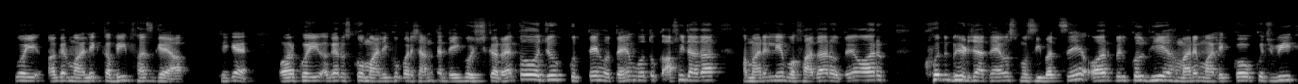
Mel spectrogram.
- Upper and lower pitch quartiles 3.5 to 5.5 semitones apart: No, average, 3.0 semitones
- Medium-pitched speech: Yes, medium, 170 Hz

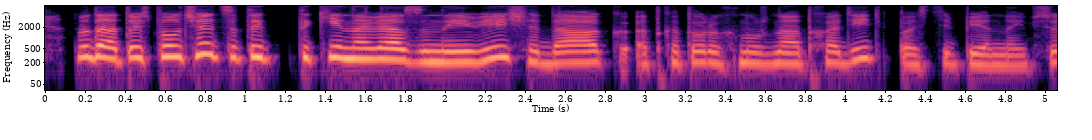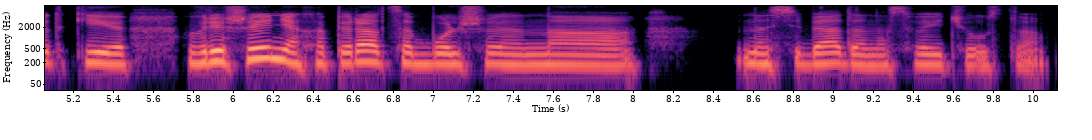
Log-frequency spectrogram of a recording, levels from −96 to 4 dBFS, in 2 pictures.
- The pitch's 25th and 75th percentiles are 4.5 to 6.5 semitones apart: Yes, average, 5.3 semitones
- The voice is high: Yes, high, 195 Hz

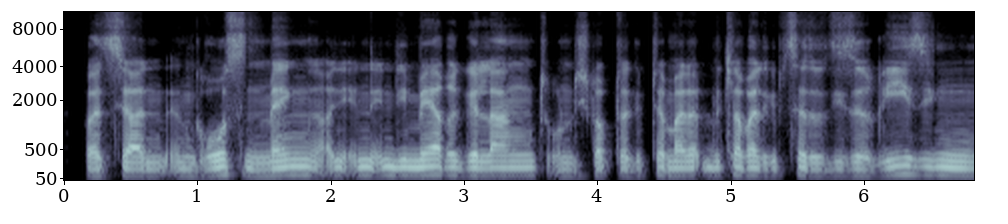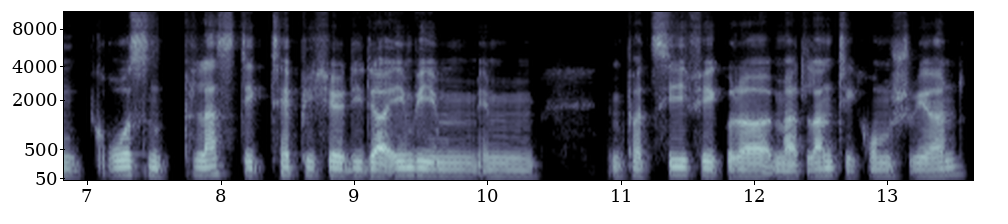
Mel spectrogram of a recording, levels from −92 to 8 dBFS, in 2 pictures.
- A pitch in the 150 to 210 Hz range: No, low, 100 Hz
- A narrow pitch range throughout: Yes, narrow, 2.1 semitones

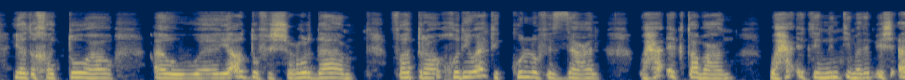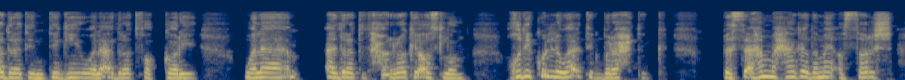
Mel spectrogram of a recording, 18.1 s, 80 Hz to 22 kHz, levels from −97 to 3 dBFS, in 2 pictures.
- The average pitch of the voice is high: Yes, high, 220 Hz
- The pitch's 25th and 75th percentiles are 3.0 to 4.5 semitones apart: No, narrow, 2.6 semitones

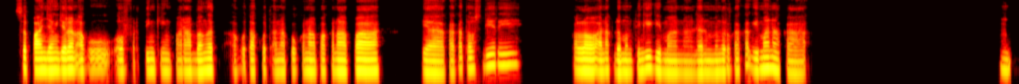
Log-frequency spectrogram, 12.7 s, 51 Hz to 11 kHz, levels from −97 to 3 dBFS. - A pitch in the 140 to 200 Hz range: No, low, 125 Hz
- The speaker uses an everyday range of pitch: No, narrow, 1.7 semitones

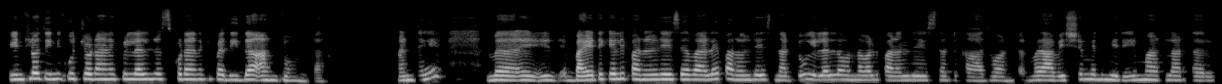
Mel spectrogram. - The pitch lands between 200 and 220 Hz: Yes, high, 210 Hz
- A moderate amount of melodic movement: Yes, average, 3.3 semitones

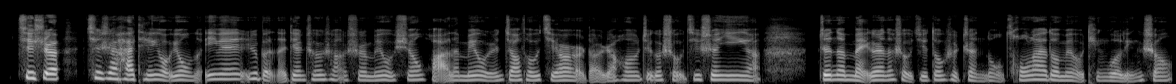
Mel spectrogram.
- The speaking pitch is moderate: No, high, 205 Hz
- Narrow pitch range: Yes, narrow, 2.1 semitones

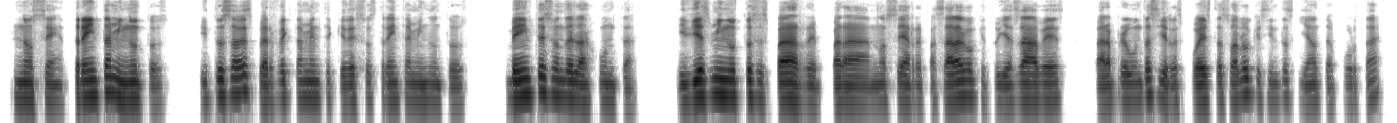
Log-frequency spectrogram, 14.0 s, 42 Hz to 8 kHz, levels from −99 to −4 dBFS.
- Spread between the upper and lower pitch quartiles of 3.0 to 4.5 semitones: No, narrow, 2.4 semitones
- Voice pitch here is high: No, low, 115 Hz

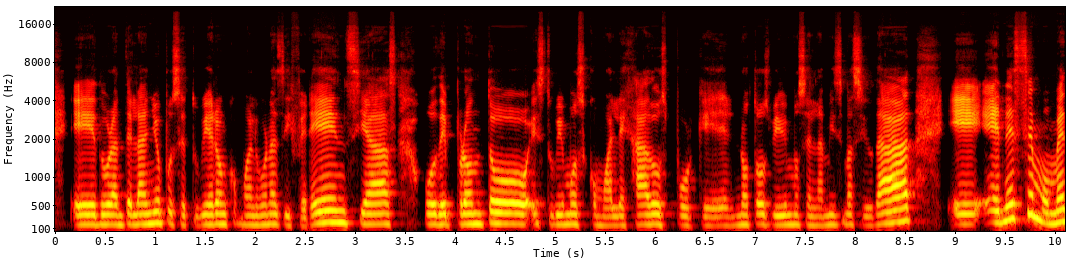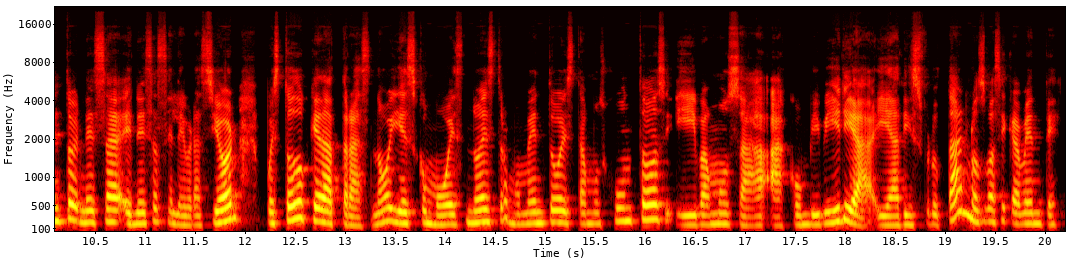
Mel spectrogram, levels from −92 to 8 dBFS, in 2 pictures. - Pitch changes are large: No, average, 3.1 semitones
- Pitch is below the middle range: No, medium, 180 Hz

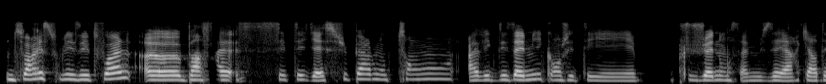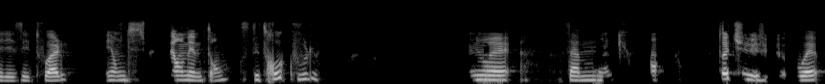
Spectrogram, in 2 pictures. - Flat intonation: No, average, 3.0 semitones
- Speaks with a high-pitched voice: Yes, high, 205 Hz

